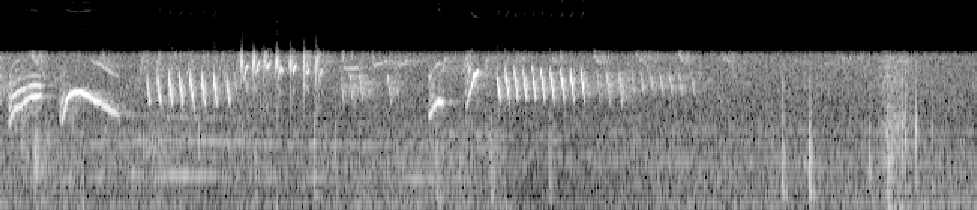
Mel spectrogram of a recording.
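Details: A rising whistled note opens this siskin song, followed by fast, even trills of high chips and a second rising slur, ending in sparse clicks.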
